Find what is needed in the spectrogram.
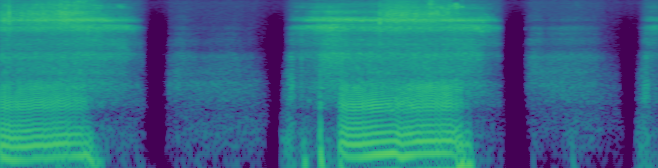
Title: Snoring - Sound Effect (HD)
